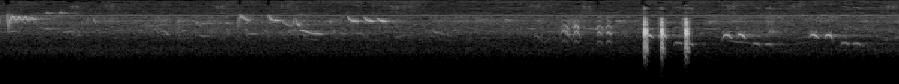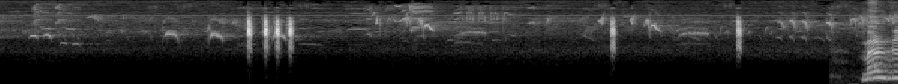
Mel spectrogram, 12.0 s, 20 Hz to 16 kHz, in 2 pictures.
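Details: Melodious warbler song on 23 July at the end of the breeding season, near a nest with young being fed: fast, rambling chatter of high, varied twittering notes and sharp clicks, ending in a sudden loud rustle; the song was added to the original soundtrack.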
